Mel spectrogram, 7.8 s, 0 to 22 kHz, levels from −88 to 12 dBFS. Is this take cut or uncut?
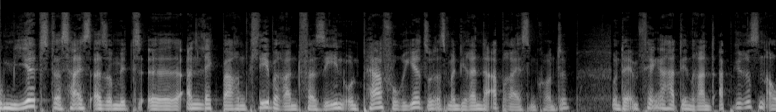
cut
